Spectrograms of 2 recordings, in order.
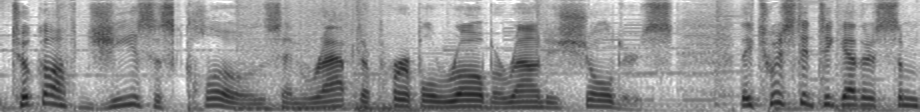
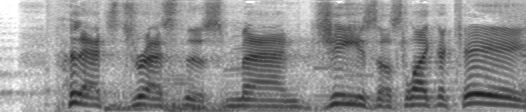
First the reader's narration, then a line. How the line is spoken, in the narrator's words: The gang of soldiers shouted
